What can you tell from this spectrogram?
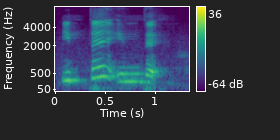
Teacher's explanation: மேல்வாய்ப்பல்லின் அடியை நாக்கின் நுனி பொருந்துவதால் பிறப்பவை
